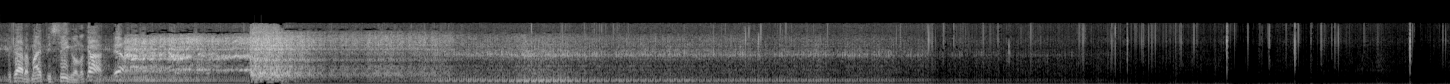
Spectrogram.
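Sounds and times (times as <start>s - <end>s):
roaring engine of a speeding car rushing past: 0.0s - 10.1s
speech: 0.2s - 2.1s
loud burst: 0.8s - 10.8s
sharp cracks and pops of gunshots: 1.3s - 6.1s.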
